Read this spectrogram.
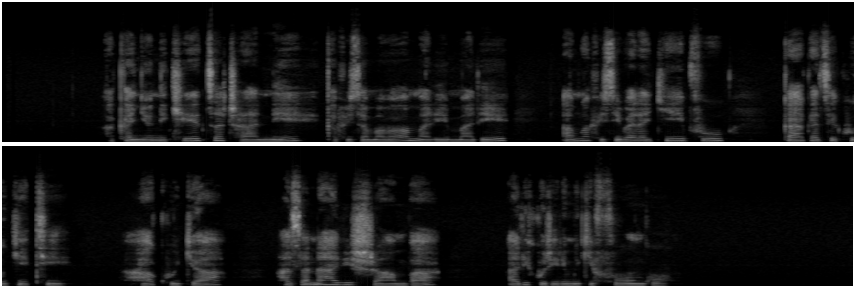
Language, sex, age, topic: Rundi, female, 25-35, agriculture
